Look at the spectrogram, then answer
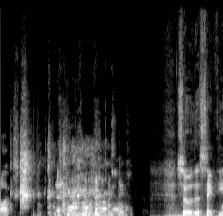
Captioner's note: laugh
